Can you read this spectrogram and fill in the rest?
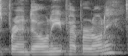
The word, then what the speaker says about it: Brandoni Pepperoni: Right now it's somewhat virtual, but it's Brandoni Pepperoni.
